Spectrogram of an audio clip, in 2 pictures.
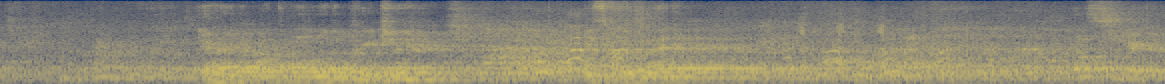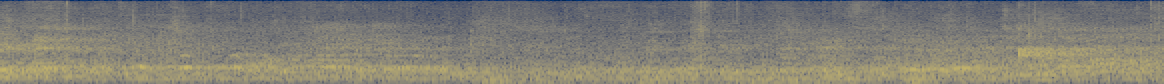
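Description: A young man sings a solo out in front of the choir.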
